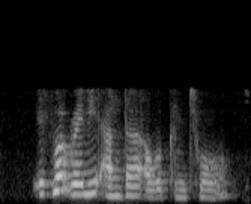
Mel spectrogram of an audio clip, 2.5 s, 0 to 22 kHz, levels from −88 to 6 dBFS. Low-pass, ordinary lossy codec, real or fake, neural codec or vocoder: 3.6 kHz; none; fake; codec, 24 kHz, 0.9 kbps, WavTokenizer, medium music audio release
